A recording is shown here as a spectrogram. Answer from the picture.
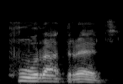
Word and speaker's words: Furah Dread: My name is Furah Dread.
